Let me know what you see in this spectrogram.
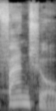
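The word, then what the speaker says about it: Featherstonhaugh: in from next door fure is spelled feather stone or Fe t h e r s t o n h a u g h and it's spelled fan Shaw which by my Reckoning is about a half of the letters are silent how ridiculous is that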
